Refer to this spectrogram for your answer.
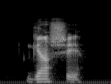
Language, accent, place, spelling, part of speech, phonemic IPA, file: French, France, Lyon, guincher, verb, /ɡɛ̃.ʃe/, LL-Q150 (fra)-guincher.wav
- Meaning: to boogie (dance)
